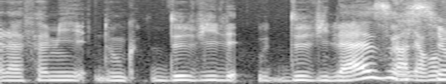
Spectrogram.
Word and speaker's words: De Villaz: Alors, on va dire Deville. On dit Deville, voilà. Alors je dis Deville. Donc, c'est écrit De Villaz, vous l'aurez compris. C'est écrit De Villaz, on ne prononce pas le Az.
